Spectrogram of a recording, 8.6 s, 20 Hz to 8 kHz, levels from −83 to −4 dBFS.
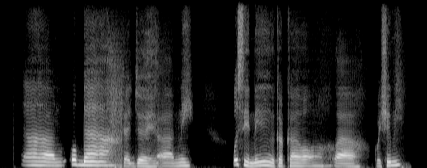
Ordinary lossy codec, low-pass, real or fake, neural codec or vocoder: none; none; fake; codec, 16 kHz, 0.5 kbps, X-Codec, HuBERT features, trained on balanced general audio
